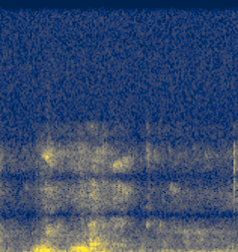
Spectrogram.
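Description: A short, wordless sound from a person's voice, a little under a second long, starting about a third of a second in.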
